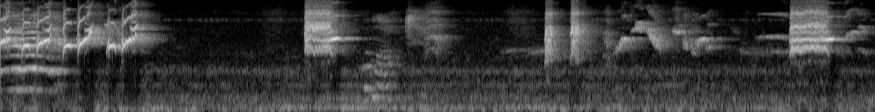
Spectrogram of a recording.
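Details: Vigorous Oriental magpie-robin song with rich varied content, used to excite other birds into spreading their tails. Quick rising whistled trill, then separated loud harsh bursts and descending whistles with quiet gaps between phrases.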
